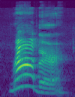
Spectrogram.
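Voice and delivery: normal talking voice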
